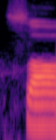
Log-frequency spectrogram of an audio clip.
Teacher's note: huruf muqatta'ah ini dibaca dengan kadar 6 harakat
